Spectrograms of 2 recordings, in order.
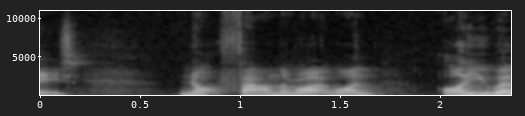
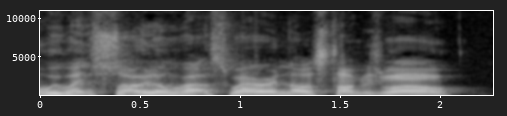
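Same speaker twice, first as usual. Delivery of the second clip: dismayed outburst; 7 semitones higher, 7 dB louder than usual. Real, not acted. Dismayed after letting a swear slip.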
